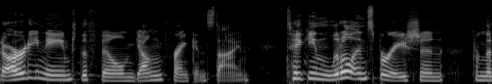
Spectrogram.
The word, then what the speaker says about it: Frankenstein: Frankenstein's, it's pronounced Frankenstein, laboratory, where we'll learn the electrifying history of young Frankenstein.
